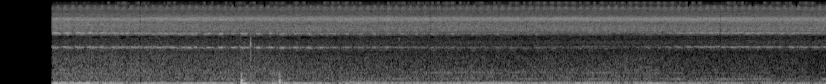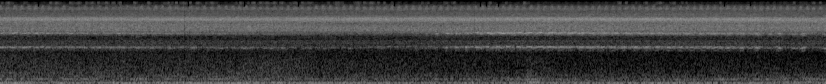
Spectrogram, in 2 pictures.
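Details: Cicadas recorded outdoors give a steady, unbroken high-pitched buzzing drone for the whole stretch, with a few faint tonal bands beneath; low rumble from cars passing on a distant road runs underneath throughout.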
